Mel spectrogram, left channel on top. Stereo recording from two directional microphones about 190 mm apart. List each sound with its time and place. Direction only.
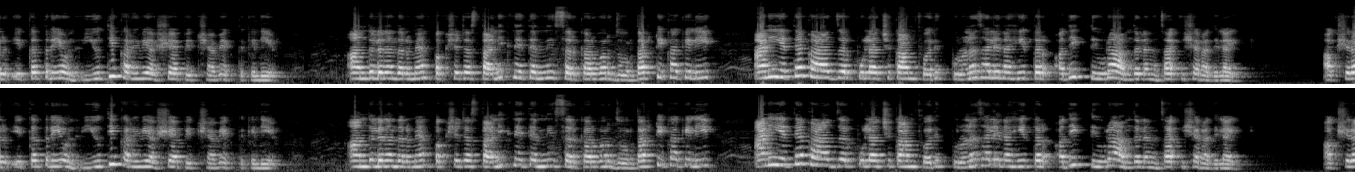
0.1 s a woman's voice: 10° left (ahead or behind)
